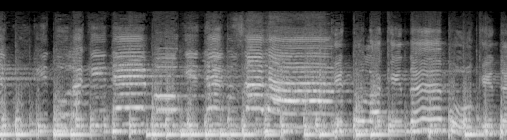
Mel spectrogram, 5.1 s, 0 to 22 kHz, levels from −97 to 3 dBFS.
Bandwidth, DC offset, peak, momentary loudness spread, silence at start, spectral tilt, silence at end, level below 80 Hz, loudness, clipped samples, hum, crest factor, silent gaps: 11 kHz; under 0.1%; -4 dBFS; 4 LU; 0 s; -6 dB/octave; 0 s; -40 dBFS; -14 LUFS; under 0.1%; none; 10 dB; none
